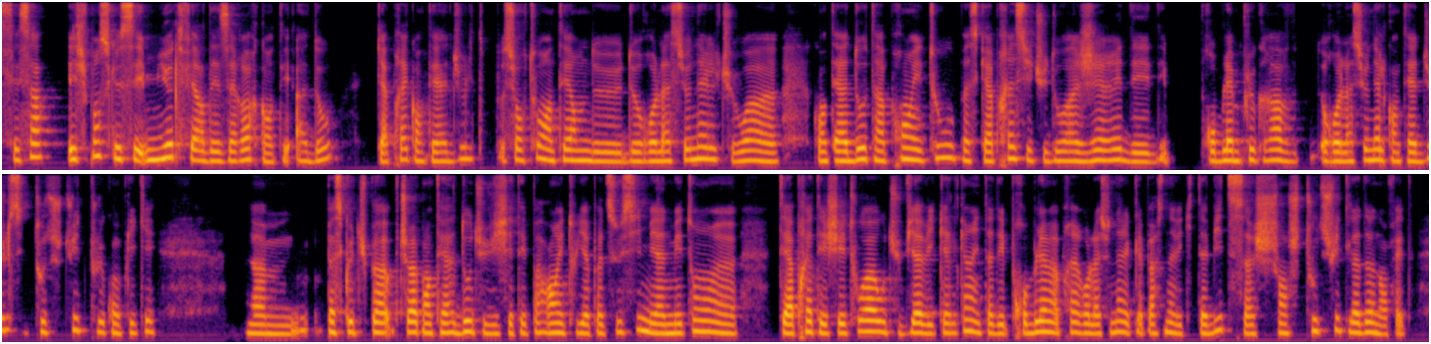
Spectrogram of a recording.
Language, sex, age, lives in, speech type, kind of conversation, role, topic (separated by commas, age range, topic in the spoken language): French, female, 20-24, France, conversation, podcast, guest, Quel conseil donnerais-tu à toi-même à 15 ans ?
